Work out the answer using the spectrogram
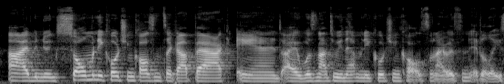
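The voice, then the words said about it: Strained, worn-out voice. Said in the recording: “apologize for my voice... So, bam, losing the voice. Got to get out the throat coat.”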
